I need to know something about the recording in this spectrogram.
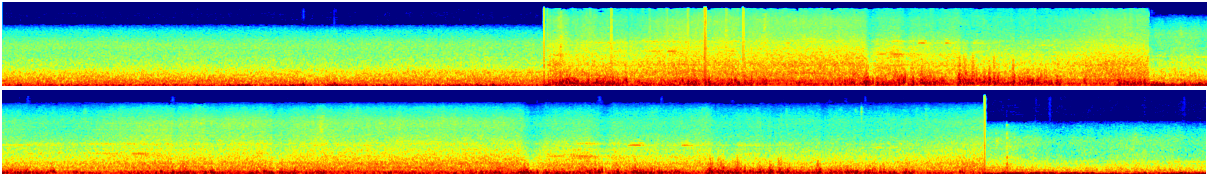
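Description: Wind buffeting the camera microphone: a loud, low rumbling noise with no clear tones. About five seconds in it turns brighter and hissier, and about six seconds later it goes duller again.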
